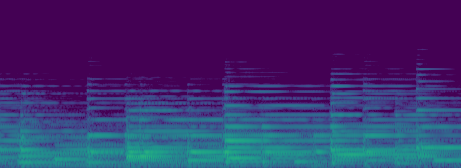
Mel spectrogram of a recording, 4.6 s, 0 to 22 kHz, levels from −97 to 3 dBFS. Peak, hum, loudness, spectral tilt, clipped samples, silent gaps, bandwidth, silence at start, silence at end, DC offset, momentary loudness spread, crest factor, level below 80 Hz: -24 dBFS; none; -41 LUFS; -8 dB/octave; under 0.1%; none; 4.8 kHz; 0 s; 0 s; under 0.1%; 7 LU; 16 dB; -62 dBFS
